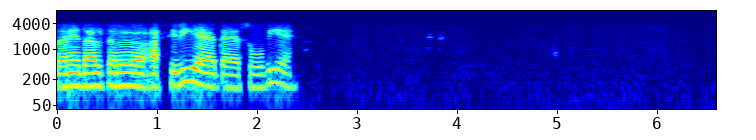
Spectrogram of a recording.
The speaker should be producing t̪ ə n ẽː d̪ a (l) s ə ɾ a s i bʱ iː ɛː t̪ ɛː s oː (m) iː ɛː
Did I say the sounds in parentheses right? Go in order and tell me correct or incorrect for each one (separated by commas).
correct, incorrect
